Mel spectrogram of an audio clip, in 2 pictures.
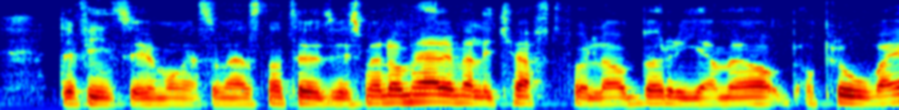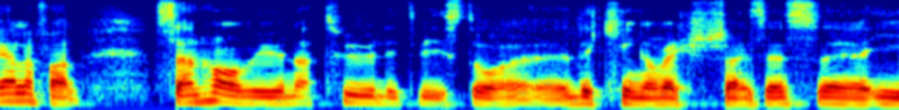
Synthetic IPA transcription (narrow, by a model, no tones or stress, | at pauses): d̪̥ɛfɪnsjɵhɵɾmɔŋːasɔmhɛlst̪nat̪ʰʉːlɪt̪viːsmɛnd̪ɔmhæːɾæɾvɛld̪ɪt̪̚kʰɾaft̪fɵlːaɔbœɾjamɛɔɔpʰɾuːvaɪalːafalː | sɛnːɦaɾvɪjɵnat̪ʰʉ̟ːɭɪɡ̚t̪vḭːsd̪ɔd̪əkʰɪŋːɔvɛksɛ̥ʂaɪsɛsɪ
